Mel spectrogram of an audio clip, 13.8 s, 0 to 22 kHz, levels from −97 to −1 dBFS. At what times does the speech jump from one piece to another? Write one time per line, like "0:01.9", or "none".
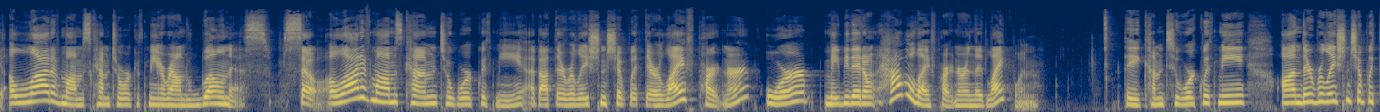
0:02.8
0:07.6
